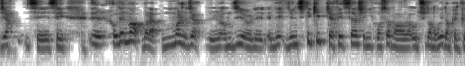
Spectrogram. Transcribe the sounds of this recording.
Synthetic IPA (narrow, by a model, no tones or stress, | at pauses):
d̪iʁsɛsɛ | ɔnɛt̪mɑ̃vwalamwaʒəvəd̪iʁɔ̃məd̪iøleleiljaynpət̪i̥t̪ekʲip̚kʲiafɛsaʃemikχɔsɔft̪ɑ̃od̪əsyd̪ɑ̃d̪ʁwid̪ɑ̃kʲɛlkə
